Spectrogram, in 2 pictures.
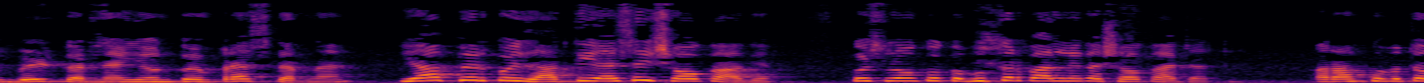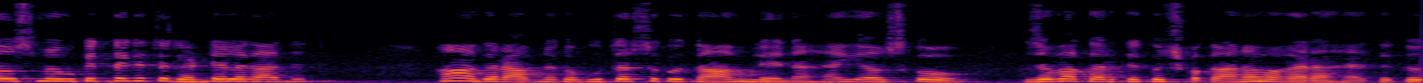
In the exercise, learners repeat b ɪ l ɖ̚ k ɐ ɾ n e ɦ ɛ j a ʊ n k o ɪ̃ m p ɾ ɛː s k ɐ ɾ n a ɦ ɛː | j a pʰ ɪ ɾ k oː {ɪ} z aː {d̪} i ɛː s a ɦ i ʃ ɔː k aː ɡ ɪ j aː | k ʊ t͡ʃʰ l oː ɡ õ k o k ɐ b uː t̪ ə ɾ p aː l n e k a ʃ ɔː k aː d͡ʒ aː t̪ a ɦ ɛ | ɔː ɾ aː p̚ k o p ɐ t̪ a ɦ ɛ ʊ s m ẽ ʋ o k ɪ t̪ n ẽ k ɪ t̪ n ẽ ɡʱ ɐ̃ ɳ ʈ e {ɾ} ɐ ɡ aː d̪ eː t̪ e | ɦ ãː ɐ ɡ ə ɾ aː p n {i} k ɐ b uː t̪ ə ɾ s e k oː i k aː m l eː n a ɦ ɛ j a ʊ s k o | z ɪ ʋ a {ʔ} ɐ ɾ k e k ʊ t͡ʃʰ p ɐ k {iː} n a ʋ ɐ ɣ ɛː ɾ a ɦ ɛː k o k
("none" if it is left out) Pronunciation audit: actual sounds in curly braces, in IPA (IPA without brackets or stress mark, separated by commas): i, t̪, l, e, k, aː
